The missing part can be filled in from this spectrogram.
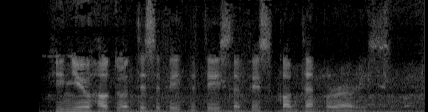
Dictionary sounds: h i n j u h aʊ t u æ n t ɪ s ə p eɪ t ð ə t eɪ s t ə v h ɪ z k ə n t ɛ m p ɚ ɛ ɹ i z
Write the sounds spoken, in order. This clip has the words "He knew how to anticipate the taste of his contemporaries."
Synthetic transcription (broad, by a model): h i n j u h aʊ t u æ n t ɪ s ə p eɪ t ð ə t eɪ s t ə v h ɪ s k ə n t ɛ m p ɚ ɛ ɹ i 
